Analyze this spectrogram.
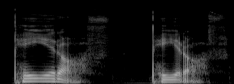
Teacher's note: I have to put it in the middle and say pay it off. Now the T in it is between vowels. So we change it to a fast D and we say pay it off.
